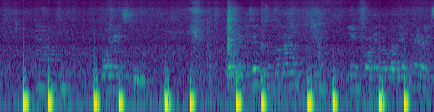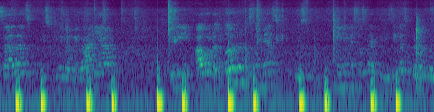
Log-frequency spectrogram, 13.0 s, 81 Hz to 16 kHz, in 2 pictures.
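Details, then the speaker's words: Regular heart sounds about 56/min with a sharp first sound louder than the second, linked to a short PR interval; loud first heart sound, faint background music. "Dentro de ciertos límites se encuentra que si el intervalo PR es de 0.12 segundos, el primer ruido cardíaco es agudo y más intenso que el segundo ruido."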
